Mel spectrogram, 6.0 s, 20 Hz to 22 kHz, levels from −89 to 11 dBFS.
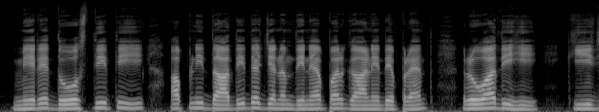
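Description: No technical fault can be heard anywhere in the speech recording, and the signal stays steady throughout.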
